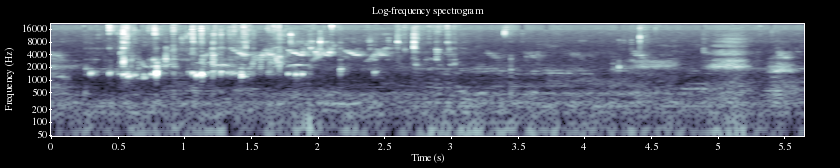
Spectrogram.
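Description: Quiet liquid trickles and drips faintly, a soft, steady pour with small splashes and no voices.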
